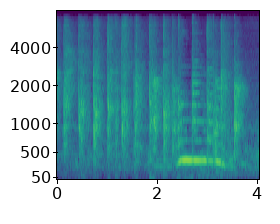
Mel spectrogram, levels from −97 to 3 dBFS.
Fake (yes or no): yes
